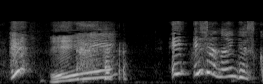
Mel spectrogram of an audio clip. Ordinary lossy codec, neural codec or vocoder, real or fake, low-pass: none; none; real; none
